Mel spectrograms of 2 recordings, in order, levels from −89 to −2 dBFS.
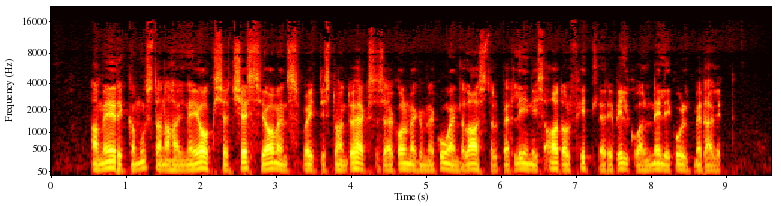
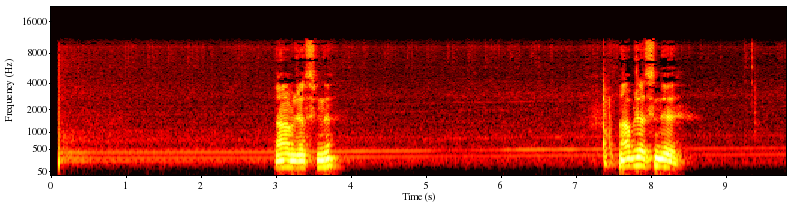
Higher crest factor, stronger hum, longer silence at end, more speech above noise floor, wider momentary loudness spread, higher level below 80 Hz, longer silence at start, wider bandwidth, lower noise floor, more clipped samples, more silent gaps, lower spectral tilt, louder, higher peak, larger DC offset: about the same, 20 dB vs 18 dB; neither; second, 0.7 s vs 1.4 s; about the same, 40 dB vs 39 dB; second, 9 LU vs 17 LU; first, -48 dBFS vs -60 dBFS; first, 0.55 s vs 0.15 s; first, 16.5 kHz vs 11 kHz; first, -63 dBFS vs -51 dBFS; neither; neither; about the same, -4.5 dB/octave vs -5 dB/octave; second, -23 LUFS vs -13 LUFS; about the same, -2 dBFS vs 0 dBFS; neither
